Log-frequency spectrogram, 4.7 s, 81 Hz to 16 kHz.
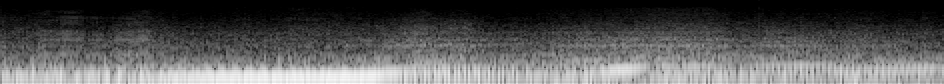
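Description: A 2018 Dodge Charger Hellcat in track mode accelerates hard, its engine note climbing loudly through a gear change and pulling up again, heard from close by with no talking.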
